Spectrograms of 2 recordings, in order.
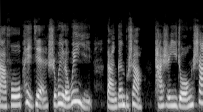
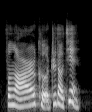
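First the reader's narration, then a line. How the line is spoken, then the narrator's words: Smiling question. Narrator (Chinese): 徐庶笑着问道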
